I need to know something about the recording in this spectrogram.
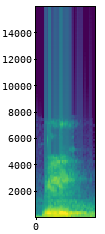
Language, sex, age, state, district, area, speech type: Sindhi, female, 45-60, Maharashtra, Mumbai Suburban, urban, read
